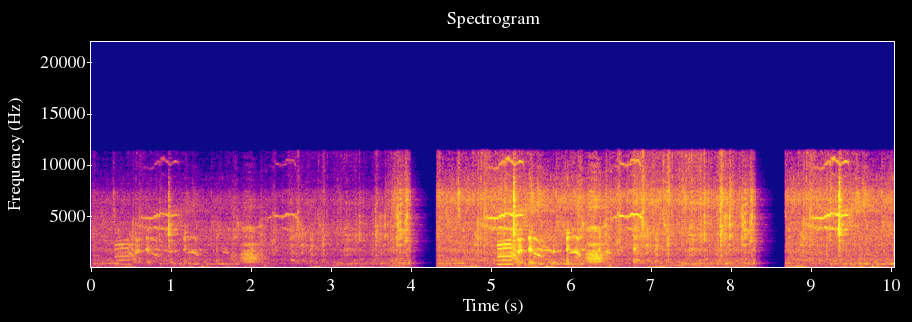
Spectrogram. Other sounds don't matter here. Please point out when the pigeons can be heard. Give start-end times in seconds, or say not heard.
0.0-10.0.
